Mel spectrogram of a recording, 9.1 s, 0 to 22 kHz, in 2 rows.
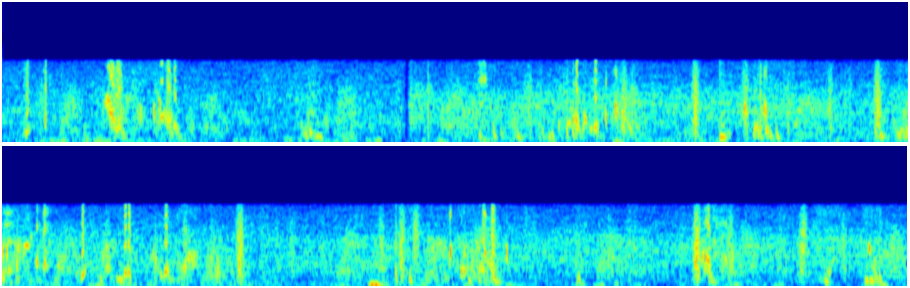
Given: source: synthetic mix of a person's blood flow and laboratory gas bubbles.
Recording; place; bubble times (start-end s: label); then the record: Doppler ultrasound of blood flow; subclavian vein
0.09-0.22 s: bubbles
0.49-0.94 s: bubbles
1.47-1.65 s: bubbles
1.73-1.78 s: bubbles
2.35-3.15 s: bubbles
3.58-3.97 s: bubbles
4.36-4.83 s: bubbles
4.89-5.21 s: bubbles
5.26-5.53 s: bubbles
6.47-7.09 s: bubbles
7.38-7.46 s: bubbles
7.97-8.23 s: bubbles
8.59-8.73 s: bubbles
8.81-8.97 s: bubbles
From the record:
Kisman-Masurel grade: 232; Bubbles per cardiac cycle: several, 3 to 8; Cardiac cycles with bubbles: 50 to 99%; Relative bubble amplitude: moderate (0.250 to 0.450); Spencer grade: 3 (all of the cardiac periods contain showers or single bubble signals, but not dominating or overriding the cardiac motion signals); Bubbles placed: anywhere in the cardiac cycle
